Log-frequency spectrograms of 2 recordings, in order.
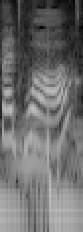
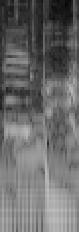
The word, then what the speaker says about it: boudoir: And the bedouar is set up. It is bedouar, isn't it? Boudoir. Boudoir. Oh, typical me, saying it wrong.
